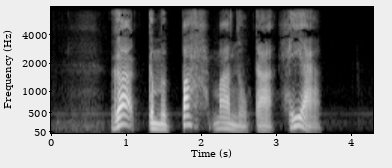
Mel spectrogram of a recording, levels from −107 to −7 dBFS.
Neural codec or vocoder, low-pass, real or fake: none; 7.2 kHz; real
